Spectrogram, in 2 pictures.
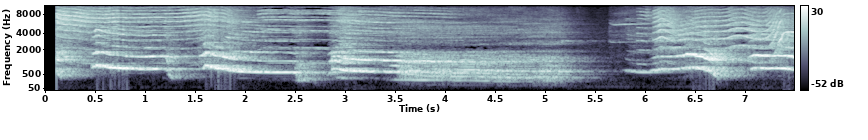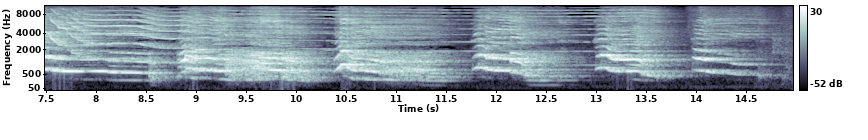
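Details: A male Great Dane squeaks a mouse ball toy to set himself off, then howls in long, wavering, sliding tones, breaking into repeated mournful phrases.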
